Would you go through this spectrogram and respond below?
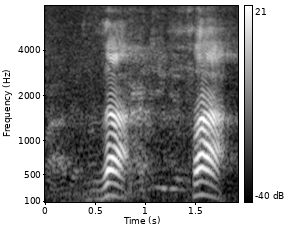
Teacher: sa sama zal sama tuh, ya, makhrajnya sama, ya, ujung lidahnya keluar sedikit di gigi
